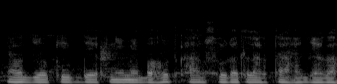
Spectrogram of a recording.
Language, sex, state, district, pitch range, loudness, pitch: Hindi, male, Bihar, Gopalganj, 100-110 Hz, -40 LUFS, 105 Hz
